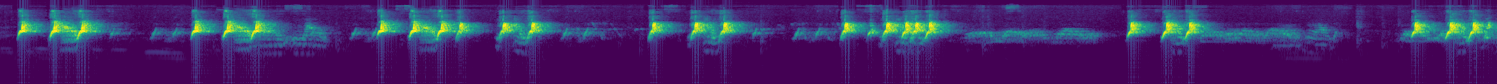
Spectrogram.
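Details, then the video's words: [['Evening calls of a common quail: quick triplets of sharp, liquid clicking notes, repeated in a steady run with brief pauses, and a few softer, blurred notes between phrases.']] "COMMON QUAIL CALLING | BATAIR KI AWAZ | AJ SHAM KI RECORDING"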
